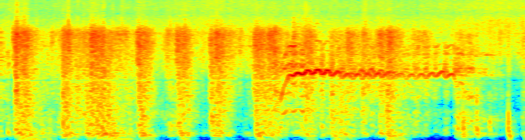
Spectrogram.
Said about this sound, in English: Rein in your horses. The horses are out of control.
